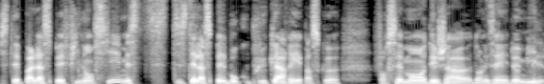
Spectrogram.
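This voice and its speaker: This man has a normal speaking voice at a medium pitch. He moves at a moderate pace with lively intonation. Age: 40s. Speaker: artist. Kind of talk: interview. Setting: live audio room.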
